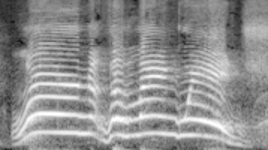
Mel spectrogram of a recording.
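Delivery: high, slow, drawn-out yell; mock angry shout. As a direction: bellow it like an outraged bigot. Ranting at immigrants.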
